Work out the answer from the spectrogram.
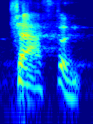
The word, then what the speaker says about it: Charleston: Gullah Geechee culture exists all around you as you walk about, dine, and sightsee throughout Charleston. Now, that's how Gullah Geechee speakers pronounce the word Charleston, not Charleston.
